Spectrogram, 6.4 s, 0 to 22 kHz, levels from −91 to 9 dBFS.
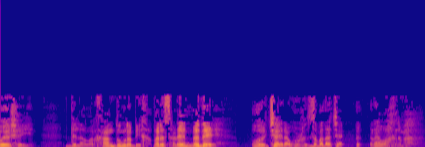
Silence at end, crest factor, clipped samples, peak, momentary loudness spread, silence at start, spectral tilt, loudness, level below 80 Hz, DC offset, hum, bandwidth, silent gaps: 0.15 s; 22 dB; under 0.1%; -8 dBFS; 19 LU; 0 s; -3.5 dB/octave; -29 LUFS; -68 dBFS; under 0.1%; none; 8 kHz; none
